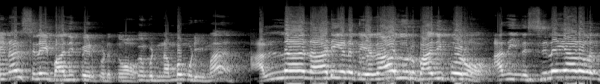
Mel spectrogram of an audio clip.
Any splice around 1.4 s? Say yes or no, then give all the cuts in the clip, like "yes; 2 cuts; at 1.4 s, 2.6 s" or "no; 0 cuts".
yes; 2 cuts; at 1.4 s, 2.4 s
